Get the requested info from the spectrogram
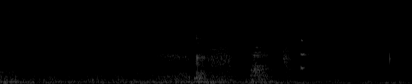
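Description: Near silence: faint room tone with a few soft breaths and small movement sounds, loudest about two seconds in, from a man resting between push-up sets.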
